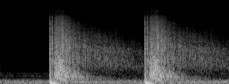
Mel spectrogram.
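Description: Two loud, sharp gunshots from a weapon in the first-person shooter The Operative: No One Lives Forever, played on PS2, each a single blast about a second apart with a long decaying tail over a low steady hum.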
